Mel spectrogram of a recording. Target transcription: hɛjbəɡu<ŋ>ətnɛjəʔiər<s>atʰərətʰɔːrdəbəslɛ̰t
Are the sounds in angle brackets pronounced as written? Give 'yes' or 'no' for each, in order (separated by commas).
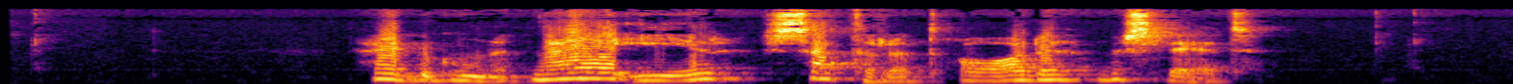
no, yes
